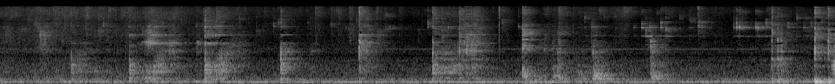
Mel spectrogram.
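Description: Utensils scrape and clink against a pan and mixer jar in quick, irregular strokes as cooked onions are transferred, with a light sizzle underneath and no talking.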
